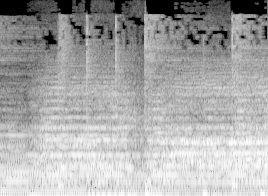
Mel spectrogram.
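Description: A mixed choir of Salvation Army songsters singing a hymn-like song with band accompaniment, low bass notes and a light stroke on about every half-second beat.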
